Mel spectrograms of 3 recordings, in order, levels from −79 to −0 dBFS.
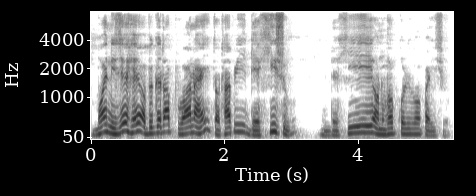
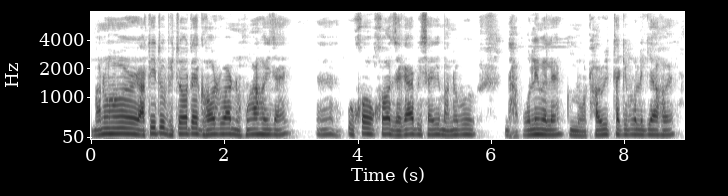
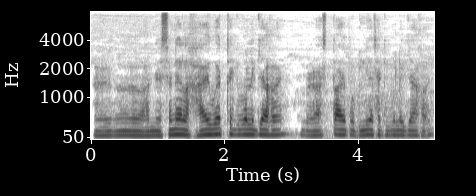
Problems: constant background noise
